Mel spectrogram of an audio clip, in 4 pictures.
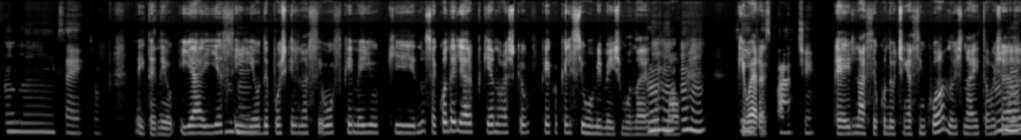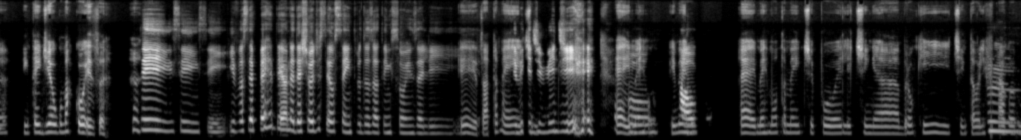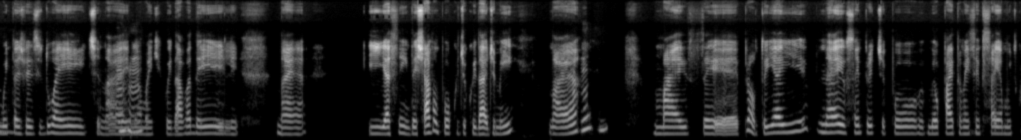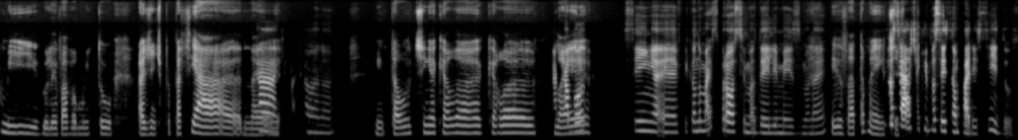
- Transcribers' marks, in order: static; chuckle; tapping; other background noise; laughing while speaking: "dividir"
- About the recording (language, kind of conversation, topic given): Portuguese, podcast, O que pode ajudar a reconstruir a confiança na família?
